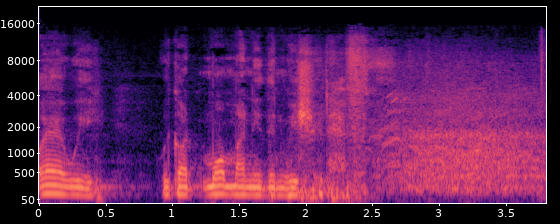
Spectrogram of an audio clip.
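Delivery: low slow smug official; deep slow self-satisfied clerk. Retold or imitated. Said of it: "They go".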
